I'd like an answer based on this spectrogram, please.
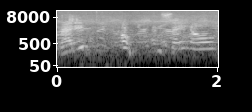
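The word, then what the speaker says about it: せーの: right ready oh and say no means begin in Japanese it's not saying say no it's actually s e n o anyway ready say good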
